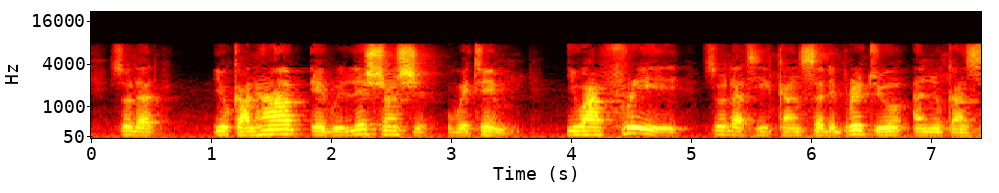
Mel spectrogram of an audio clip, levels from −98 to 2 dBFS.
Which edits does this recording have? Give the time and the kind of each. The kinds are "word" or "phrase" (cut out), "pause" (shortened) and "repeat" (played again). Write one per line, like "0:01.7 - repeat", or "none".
0:03.7 - pause

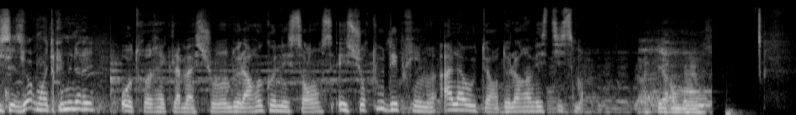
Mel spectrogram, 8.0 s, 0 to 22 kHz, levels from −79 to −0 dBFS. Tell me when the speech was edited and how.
none

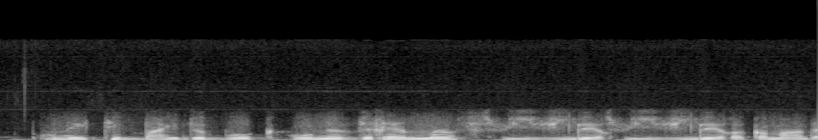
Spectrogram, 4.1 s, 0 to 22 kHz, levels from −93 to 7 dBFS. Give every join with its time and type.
0:03.0 - repeat

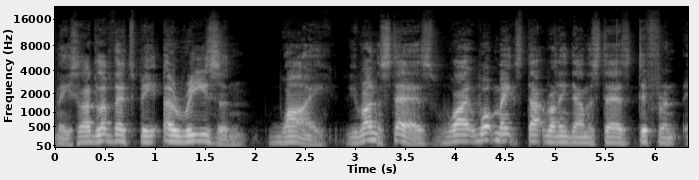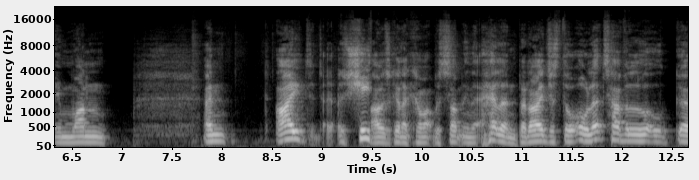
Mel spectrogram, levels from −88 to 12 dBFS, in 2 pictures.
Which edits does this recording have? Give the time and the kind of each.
0:03.2 - word
0:09.5 - word
0:10.9 - word

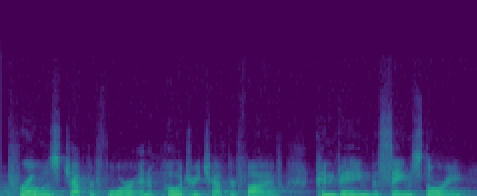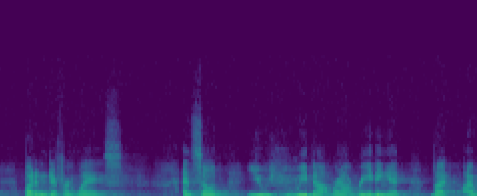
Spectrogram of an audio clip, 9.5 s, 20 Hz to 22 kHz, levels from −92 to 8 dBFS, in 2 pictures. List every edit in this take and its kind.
none

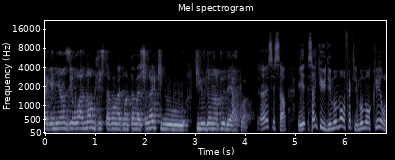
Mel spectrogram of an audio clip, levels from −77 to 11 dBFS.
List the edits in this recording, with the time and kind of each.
0:01.5 - word
0:02.9 - pause
0:04.2 - pause

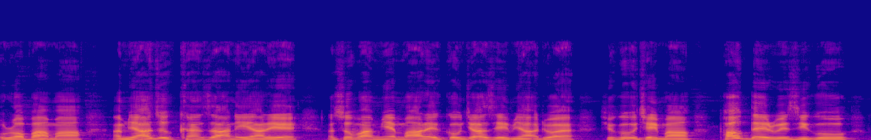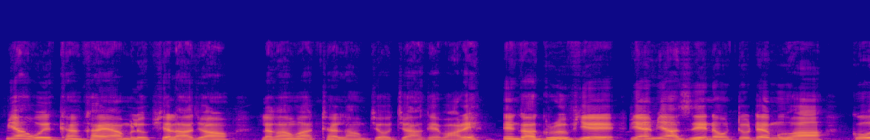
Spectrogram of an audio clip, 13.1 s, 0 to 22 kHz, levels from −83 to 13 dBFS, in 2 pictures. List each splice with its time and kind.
0:11.2 - pause

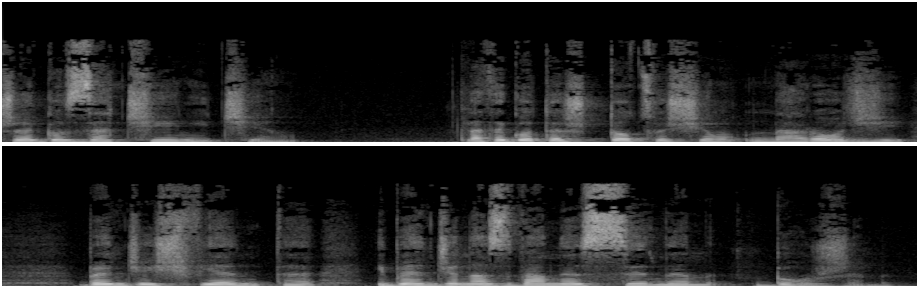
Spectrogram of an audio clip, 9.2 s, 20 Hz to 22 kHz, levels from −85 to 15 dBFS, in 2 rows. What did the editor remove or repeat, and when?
none

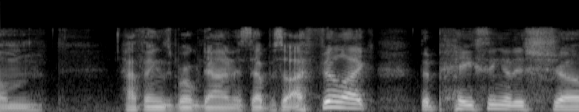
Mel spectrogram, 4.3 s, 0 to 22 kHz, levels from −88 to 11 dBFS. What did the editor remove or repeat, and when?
none

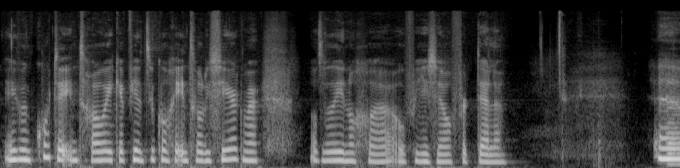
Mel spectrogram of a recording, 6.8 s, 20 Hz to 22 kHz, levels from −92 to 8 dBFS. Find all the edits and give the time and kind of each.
none

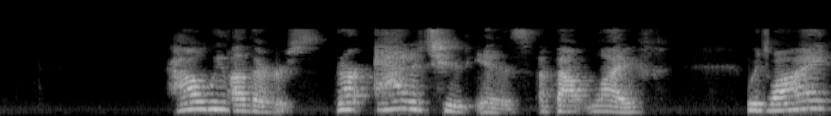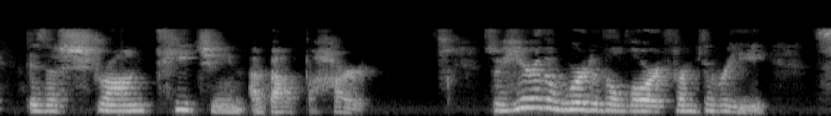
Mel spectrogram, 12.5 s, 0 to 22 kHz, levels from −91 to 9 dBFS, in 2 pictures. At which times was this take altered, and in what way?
0:01.7 - word
0:02.5 - word
0:05.7 - word
0:06.4 - word
0:11.5 - word

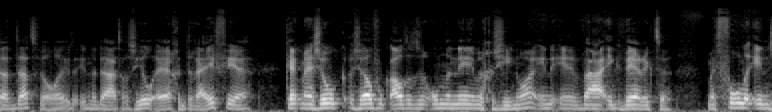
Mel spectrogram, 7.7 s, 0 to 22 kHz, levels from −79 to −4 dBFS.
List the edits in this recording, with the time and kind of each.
none

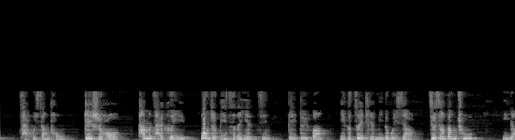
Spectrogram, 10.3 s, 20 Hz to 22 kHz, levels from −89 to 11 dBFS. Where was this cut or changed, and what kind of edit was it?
0:01.6 - pause
0:02.6 - pause
0:05.6 - pause
0:06.7 - pause
0:08.5 - pause

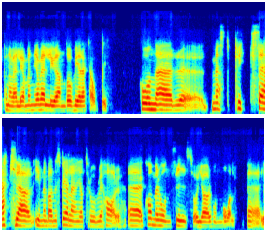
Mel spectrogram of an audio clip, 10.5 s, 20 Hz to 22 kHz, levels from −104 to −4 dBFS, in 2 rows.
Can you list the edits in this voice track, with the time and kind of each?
0:04.2 - word

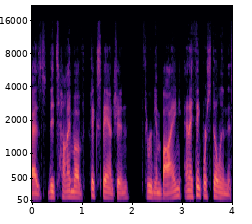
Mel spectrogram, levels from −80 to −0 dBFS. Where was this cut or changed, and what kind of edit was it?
0:01.2 - word
0:02.4 - word

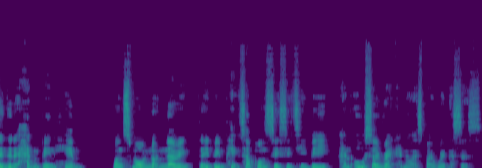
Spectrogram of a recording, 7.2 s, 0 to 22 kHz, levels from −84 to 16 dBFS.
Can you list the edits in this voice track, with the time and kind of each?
0:01.5 - pause
0:02.9 - pause
0:05.0 - pause

